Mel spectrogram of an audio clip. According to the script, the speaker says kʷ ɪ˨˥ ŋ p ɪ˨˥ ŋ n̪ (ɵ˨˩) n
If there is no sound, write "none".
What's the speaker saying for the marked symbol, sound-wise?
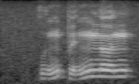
ɵ˥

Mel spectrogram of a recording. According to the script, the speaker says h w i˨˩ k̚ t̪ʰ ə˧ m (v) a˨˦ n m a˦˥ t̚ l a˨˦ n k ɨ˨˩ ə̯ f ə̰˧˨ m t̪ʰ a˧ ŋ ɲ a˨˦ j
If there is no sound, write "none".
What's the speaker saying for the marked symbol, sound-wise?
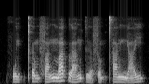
f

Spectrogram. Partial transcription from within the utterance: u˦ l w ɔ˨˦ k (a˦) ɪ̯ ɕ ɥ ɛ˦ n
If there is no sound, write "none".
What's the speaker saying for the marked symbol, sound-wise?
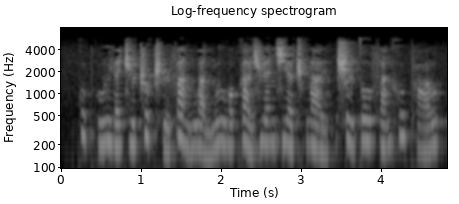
a˥˨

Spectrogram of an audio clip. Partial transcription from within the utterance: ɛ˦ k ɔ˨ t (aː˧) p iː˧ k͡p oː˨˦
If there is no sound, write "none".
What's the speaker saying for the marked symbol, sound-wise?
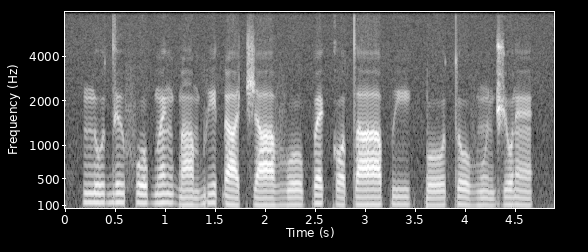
aː˧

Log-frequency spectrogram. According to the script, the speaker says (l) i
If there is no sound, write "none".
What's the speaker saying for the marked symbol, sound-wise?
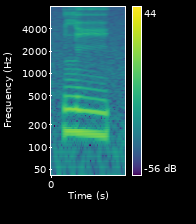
l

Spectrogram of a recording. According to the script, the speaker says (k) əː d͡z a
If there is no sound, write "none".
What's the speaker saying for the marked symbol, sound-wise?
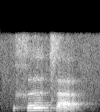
x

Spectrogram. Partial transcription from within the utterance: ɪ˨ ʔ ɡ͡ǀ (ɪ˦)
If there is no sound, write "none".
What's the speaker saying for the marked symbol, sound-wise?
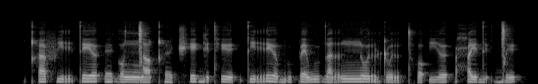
ɪ˦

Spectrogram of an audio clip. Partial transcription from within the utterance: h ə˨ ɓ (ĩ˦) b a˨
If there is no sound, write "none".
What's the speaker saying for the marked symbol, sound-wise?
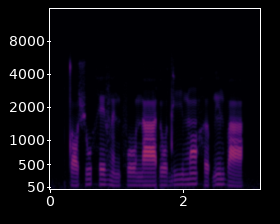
ĩ˦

